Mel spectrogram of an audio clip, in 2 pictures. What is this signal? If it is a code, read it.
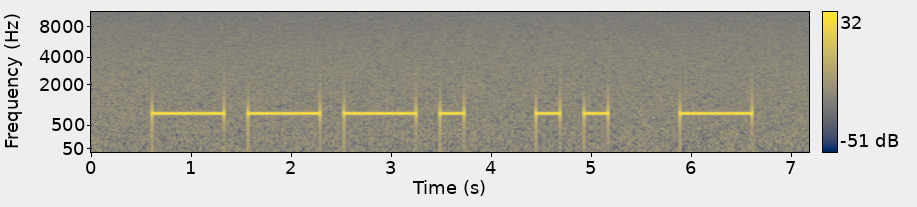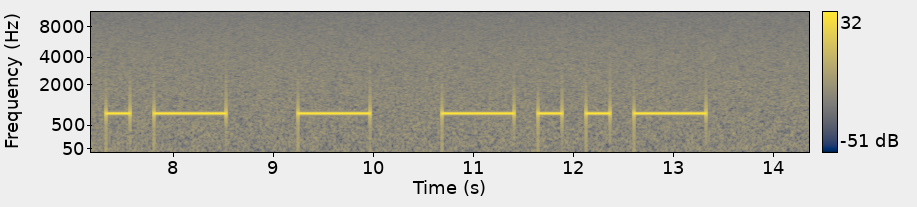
Morse code (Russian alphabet), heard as a keyed tone, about 5 wpm, 830 Hz. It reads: ЧИТАТЬ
